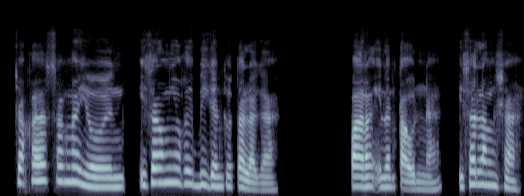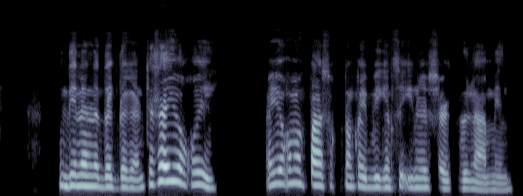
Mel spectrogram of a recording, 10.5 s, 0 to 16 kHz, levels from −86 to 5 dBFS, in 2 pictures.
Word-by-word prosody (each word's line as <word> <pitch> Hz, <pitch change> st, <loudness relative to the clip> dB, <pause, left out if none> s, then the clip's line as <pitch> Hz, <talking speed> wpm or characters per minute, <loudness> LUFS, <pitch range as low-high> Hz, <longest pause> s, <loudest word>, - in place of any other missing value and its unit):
'Tsaka 150 Hz, -, +3 dB
sa 285 Hz, -, -1 dB
ngayon, 180 Hz, -10 st, +2 dB
isa 240 Hz, +5 st, +3 dB
lang 265 Hz, 0 st, +2 dB
yung 255 Hz, -1 st, -2 dB
kaibigan 210 Hz, -5 st, -1 dB
ko 190 Hz, -, -4 dB
talaga. 130 Hz, -8 st, 0 dB, 0.7 s
Parang 190 Hz, 0 st, +5 dB
ilang 180 Hz, +1 st, -1 dB
taon 140 Hz, -4 st, +1 dB
na. 130 Hz, 0 st, -5 dB, 0.2 s
Isa 185 Hz, +6 st, +2 dB
lang 225 Hz, -2 st, +1 dB
siya. 165 Hz, -7 st, -2 dB, 0.6 s
Hindi 200 Hz, 0 st, 0 dB
na 205 Hz, 0 st, +4 dB
nadagdagan 175 Hz, -3 st, -2 dB
kasi 280 Hz, +8 st, +5 dB
ayoko, 230 Hz, -5 st, 0 dB
eh. 185 Hz, -7 st, -1 dB, 0.5 s
Ayoko 240 Hz, +3 st, -2 dB
magpasok 205 Hz, -1 st, +1 dB
ng 200 Hz, -2 st, -5 dB
kaibigan 175 Hz, -2 st, -2 dB
sa -, -, -6 dB
inner 170 Hz, -1 st, -4 dB
circle 155 Hz, -1 st, -6 dB
namin. 130 Hz, -2 st, -6 dB
185 Hz, 170 wpm, -23 LUFS, 160-220 Hz, 0.7 s, Parang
